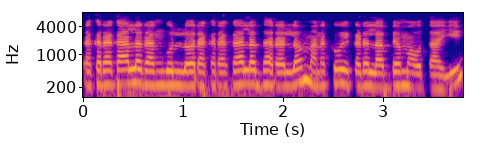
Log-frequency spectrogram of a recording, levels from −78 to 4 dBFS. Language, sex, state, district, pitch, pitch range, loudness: Telugu, female, Telangana, Nalgonda, 215 Hz, 210-230 Hz, -16 LUFS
